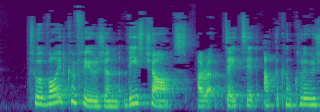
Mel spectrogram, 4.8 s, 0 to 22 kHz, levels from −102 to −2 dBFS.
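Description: From 0.40 to 0.45 s, pre-echo: codec noise spreads about 47 ms ahead of a sharp onset, heard as brief hiss, seen as a faint broadband smear before the attack.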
